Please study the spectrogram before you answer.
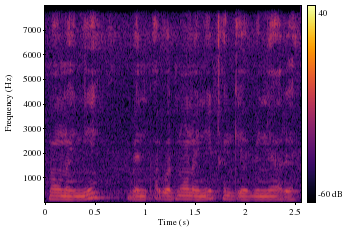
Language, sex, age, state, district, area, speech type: Bodo, male, 30-45, Assam, Kokrajhar, rural, spontaneous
